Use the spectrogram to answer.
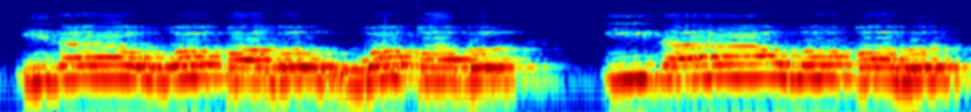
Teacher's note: ذال نرم حروف میں سے ہے، زبان کے لوگ اوپر والے دانتوں کی نوک کے ساتھ اذا زا سیٹی کی آواز نہ ہو. اذا وقب، واو میں ہونٹ گول ہوں گے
